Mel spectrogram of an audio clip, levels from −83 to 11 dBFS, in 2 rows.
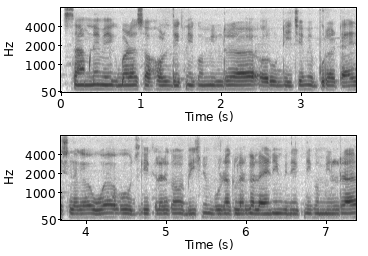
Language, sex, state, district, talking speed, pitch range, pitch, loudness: Hindi, male, Chhattisgarh, Raipur, 300 wpm, 130-140 Hz, 135 Hz, -17 LUFS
